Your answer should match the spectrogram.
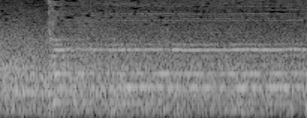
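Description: A TV football commentator's long, held goal shout, one unbroken note from about a third of a second in, over the noise of a stadium crowd cheering the goal.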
